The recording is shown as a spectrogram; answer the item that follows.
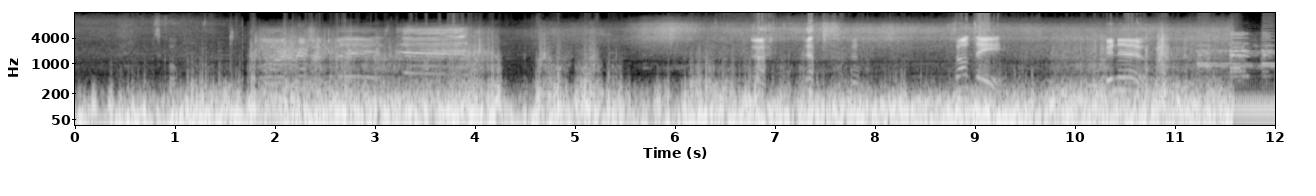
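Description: Strong wind buffeting the microphone over rough surf breaking against a sea wall, with a few brief voices. Background music starts near the end.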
